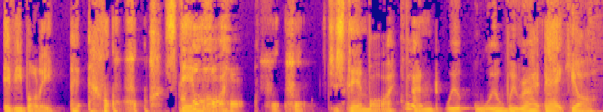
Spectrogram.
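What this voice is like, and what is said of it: Put-on posh voice. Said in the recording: “in a really posh voice”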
